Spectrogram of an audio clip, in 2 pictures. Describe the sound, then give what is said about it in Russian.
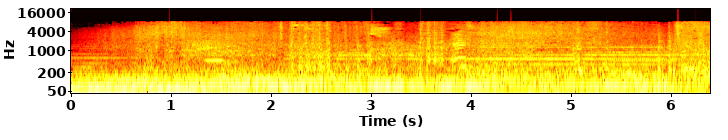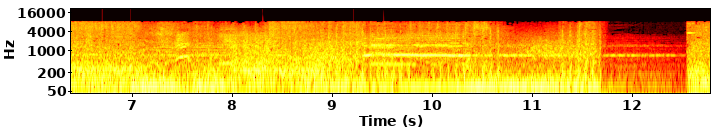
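Heavy gunfire and booming blasts from a war film featuring a tank, a dense, loud, continuous barrage of shots and explosions that runs almost unbroken before briefly dropping away near the end. “И звук выстрела. Звук, падающий от стерильной снарядной гильзы. Скрежет металла, скрежет гусениц.”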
